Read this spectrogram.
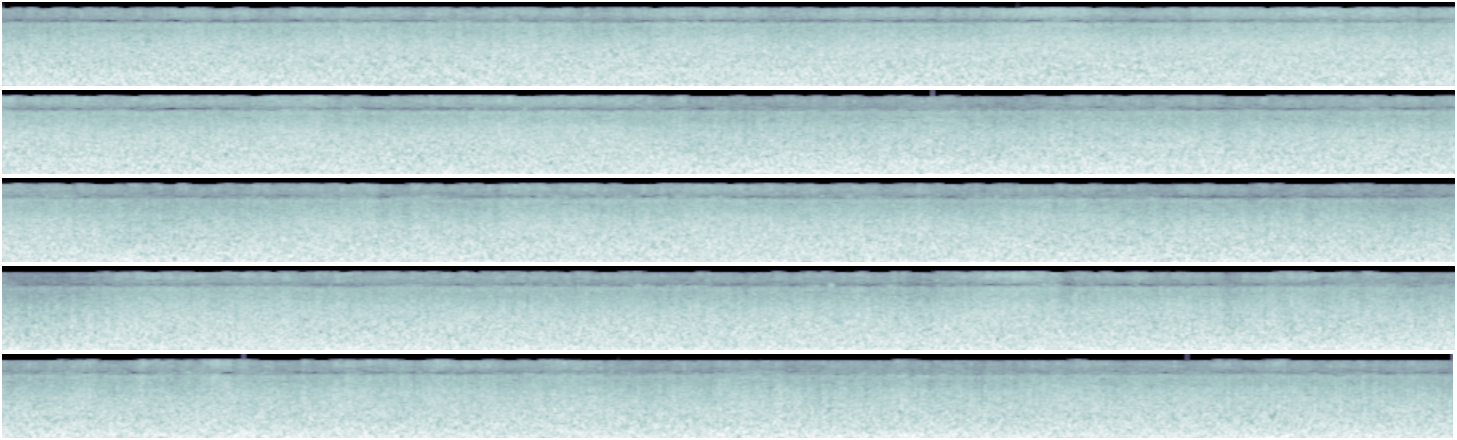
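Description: Strong wind roars steadily over a microphone.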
